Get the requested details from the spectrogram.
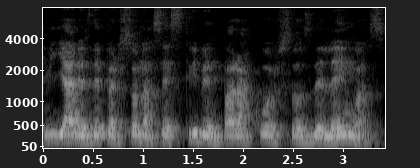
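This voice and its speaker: With a Brazilian accent, a man speaks at a fairly high pitch in a dark, mellow tone, with audible room echo around him. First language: Portuguese (speaking Spanish). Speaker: language learning educator. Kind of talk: video lecture. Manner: halting, with filler sounds.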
